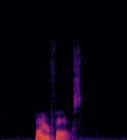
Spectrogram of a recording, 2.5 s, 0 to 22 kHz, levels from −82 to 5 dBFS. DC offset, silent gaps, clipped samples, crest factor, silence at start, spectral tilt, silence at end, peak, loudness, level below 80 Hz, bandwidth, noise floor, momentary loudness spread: under 0.1%; none; under 0.1%; 18 dB; 0.7 s; -5 dB/octave; 0.95 s; -20 dBFS; -35 LUFS; -84 dBFS; 16.5 kHz; -72 dBFS; 19 LU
